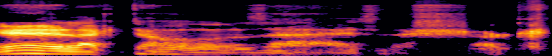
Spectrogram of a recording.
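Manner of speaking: very slow, each word stretched out. Doing a quick impression of the Jaws guy: Jaws guy impression. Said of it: "the Jaws guy".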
